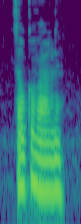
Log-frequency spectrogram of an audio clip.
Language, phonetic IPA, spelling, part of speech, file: Polish, [ˌt͡sawkɔˈvalnɨ], całkowalny, adjective, LL-Q809 (pol)-całkowalny.wav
